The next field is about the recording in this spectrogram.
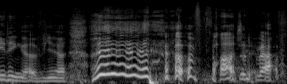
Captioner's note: giddy laughing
